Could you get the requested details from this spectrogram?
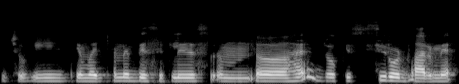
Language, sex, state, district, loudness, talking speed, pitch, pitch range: Hindi, male, Uttar Pradesh, Deoria, -17 LUFS, 170 wpm, 155 Hz, 150-160 Hz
